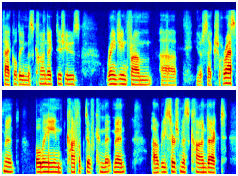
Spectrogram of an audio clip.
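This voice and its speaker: A man talks at a fairly slow pace. The background is quiet and the sound is dry with no echo. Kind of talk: lecture. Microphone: video call.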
